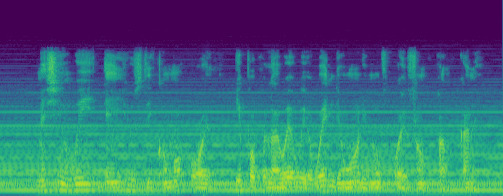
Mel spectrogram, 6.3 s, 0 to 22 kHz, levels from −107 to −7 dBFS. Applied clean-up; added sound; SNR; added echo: none; Organ; 4 dB; none.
